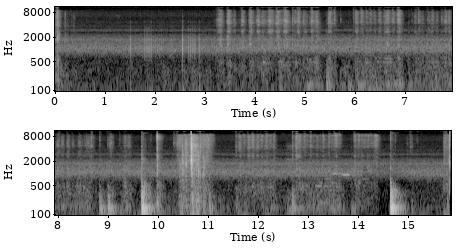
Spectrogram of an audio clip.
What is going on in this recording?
I was writing in my notebook, swipped the page and got a notification on my mobile phone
